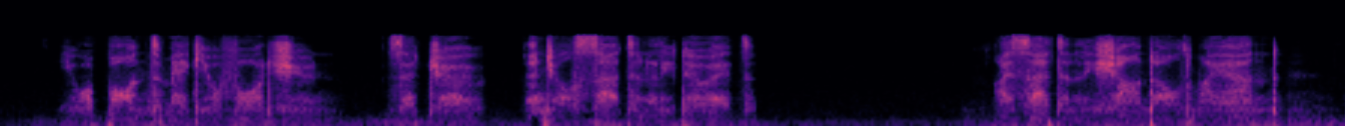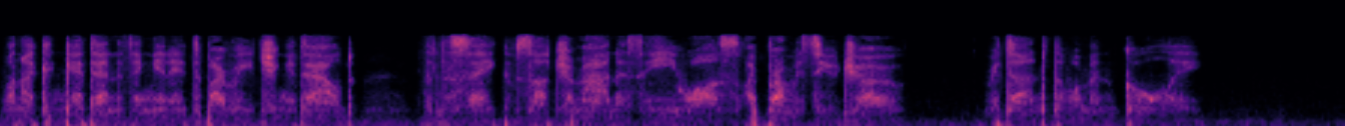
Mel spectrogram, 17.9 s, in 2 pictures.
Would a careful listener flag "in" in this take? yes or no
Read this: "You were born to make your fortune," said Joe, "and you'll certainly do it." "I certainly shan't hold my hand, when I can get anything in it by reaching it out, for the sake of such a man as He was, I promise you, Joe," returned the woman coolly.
no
